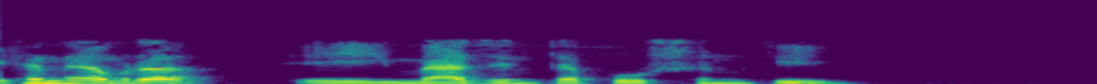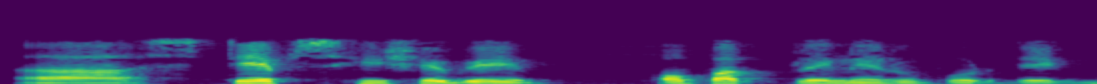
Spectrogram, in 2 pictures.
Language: Bangla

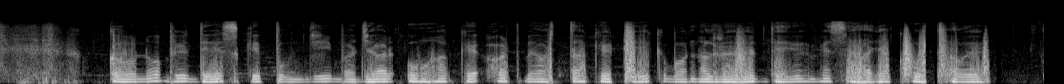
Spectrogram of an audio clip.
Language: Bhojpuri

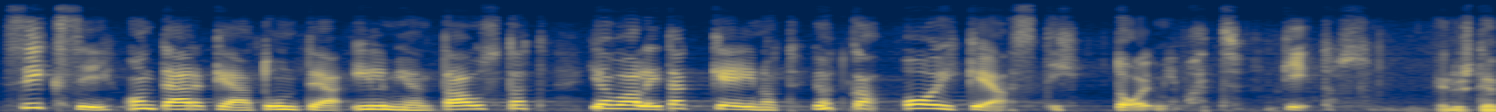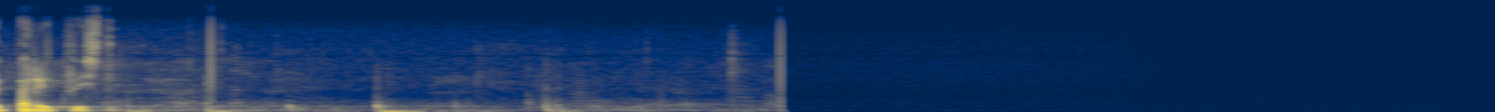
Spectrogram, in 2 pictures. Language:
Finnish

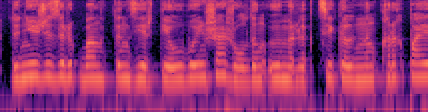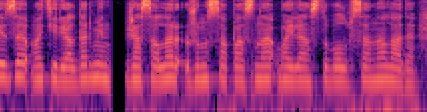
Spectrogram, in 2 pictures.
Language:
Kazakh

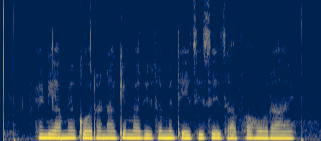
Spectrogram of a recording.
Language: Urdu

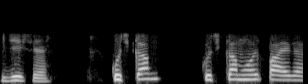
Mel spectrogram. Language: Hindi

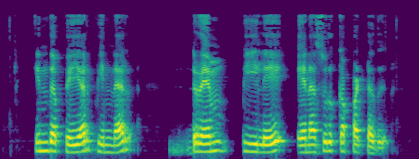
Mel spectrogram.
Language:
Tamil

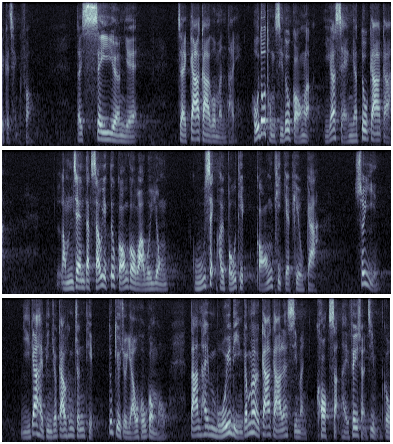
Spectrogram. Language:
Cantonese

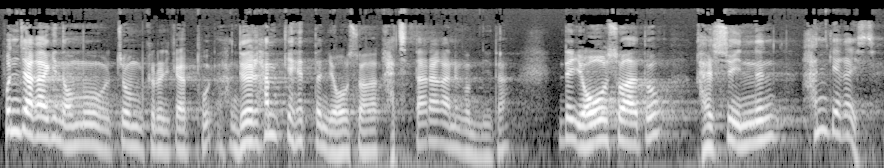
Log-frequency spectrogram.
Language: Korean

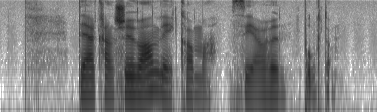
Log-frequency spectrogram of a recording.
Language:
Norwegian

